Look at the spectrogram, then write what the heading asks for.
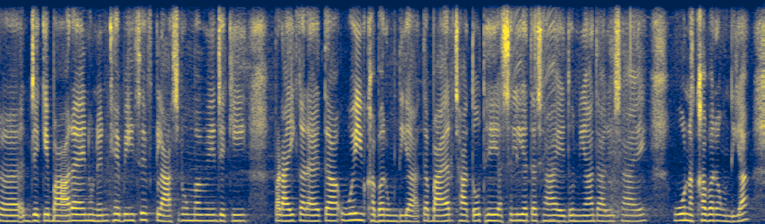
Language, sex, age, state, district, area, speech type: Sindhi, female, 30-45, Maharashtra, Mumbai Suburban, urban, spontaneous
